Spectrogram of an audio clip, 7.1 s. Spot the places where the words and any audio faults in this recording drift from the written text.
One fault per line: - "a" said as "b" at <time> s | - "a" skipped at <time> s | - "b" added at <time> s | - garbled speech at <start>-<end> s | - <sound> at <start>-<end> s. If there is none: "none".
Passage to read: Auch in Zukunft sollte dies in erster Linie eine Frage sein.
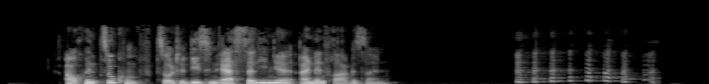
- laugh at 5.1-6.6 s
